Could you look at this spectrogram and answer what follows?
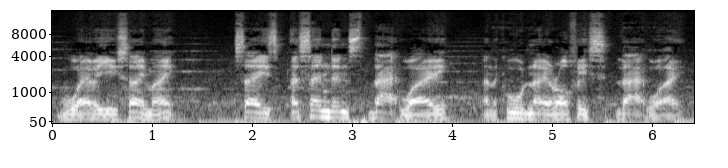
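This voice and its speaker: A man's voice: mid-range voice, steady tone, unhurried, fairly bright tone, faint music behind, natural voice. An actor playing a cheeky, flippant augmented man in an audio drama. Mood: cocky. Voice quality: chatty, cocky.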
